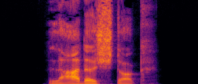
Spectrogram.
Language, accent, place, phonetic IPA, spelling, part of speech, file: German, Germany, Berlin, [ˈlaːdəˌʃtɔk], Ladestock, noun, De-Ladestock.ogg
- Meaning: ramrod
